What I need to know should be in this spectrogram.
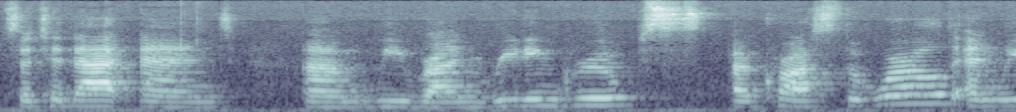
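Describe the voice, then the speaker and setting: A woman speaks at a very slow pace with a medium pitch. Her intonation is fairly even, and there is audible room echo. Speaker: student interviewer. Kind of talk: event introduction and interview. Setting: live event with audience. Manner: loud projecting voice; hesitant with fillers.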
